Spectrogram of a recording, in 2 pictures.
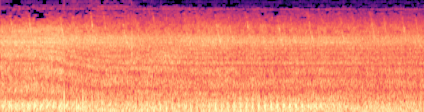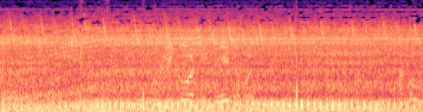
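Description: Helicopter coming in to land, its rotor beating rapidly under a steady engine whine that slowly rises and falls in pitch.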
